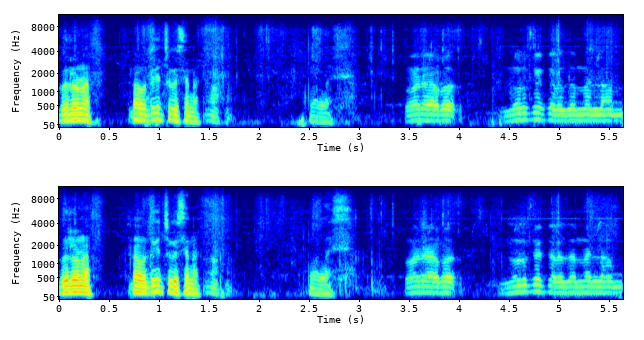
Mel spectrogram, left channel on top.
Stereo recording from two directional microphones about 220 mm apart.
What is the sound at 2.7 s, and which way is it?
Speech, 45° right (ahead or behind).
